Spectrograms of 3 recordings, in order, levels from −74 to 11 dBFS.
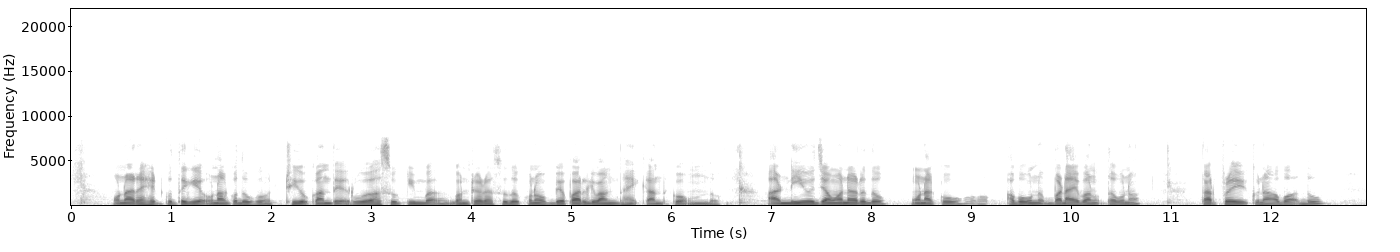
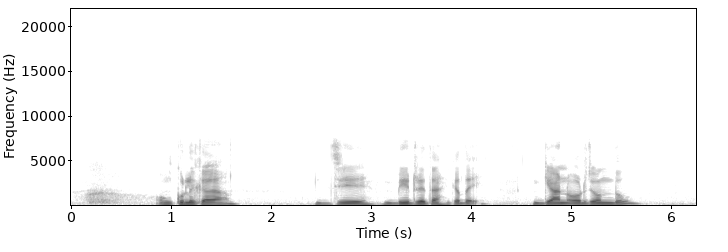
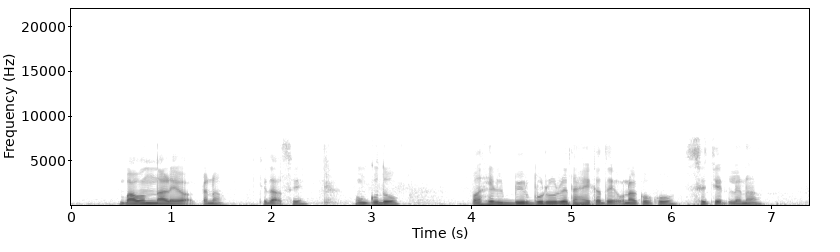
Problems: background sounds at intervals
